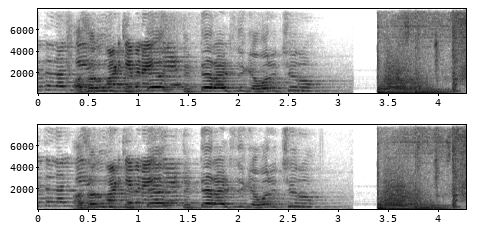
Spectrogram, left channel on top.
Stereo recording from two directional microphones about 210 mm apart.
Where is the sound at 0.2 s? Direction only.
50° right (ahead or behind).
